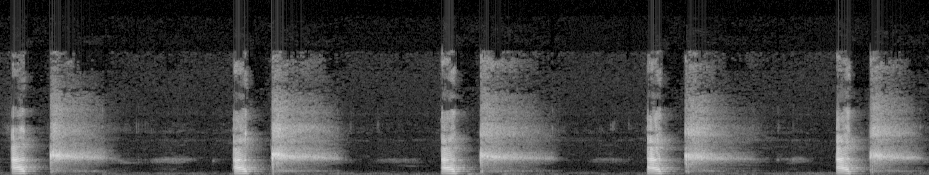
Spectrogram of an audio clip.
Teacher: زبان کی جڑ کو تالو کے نرم حصے پہ، جہاں پہ سخت حصہ شروع ہونے لگا ہے، وہاں پہ ہم نے زبان کی جڑ کو ٹکرایا۔ جیسے ہی ہم نے فورسفلی زبان کو یہاں ٹکرایا تو زبان ٹکراتے ہی شدت کی صفت نمایاں ہوئی اور پھر فوراً ہی زبان نے جگہ چھوڑی اور پیچھے سے تنفس یعنی سانس چلتا ہوا باہر آ گیا اور ہمس کی صفت نمایاں ہو گئی۔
